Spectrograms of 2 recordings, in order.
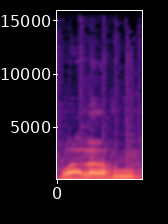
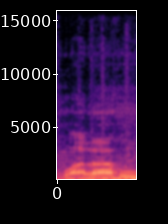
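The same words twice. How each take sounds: Both takes have the same delivery.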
